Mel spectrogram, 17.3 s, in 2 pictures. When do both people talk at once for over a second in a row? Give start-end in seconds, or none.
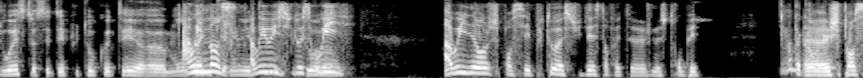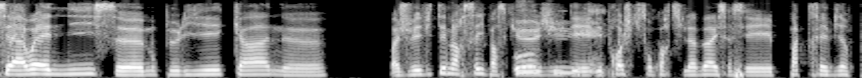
1.8-3.4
